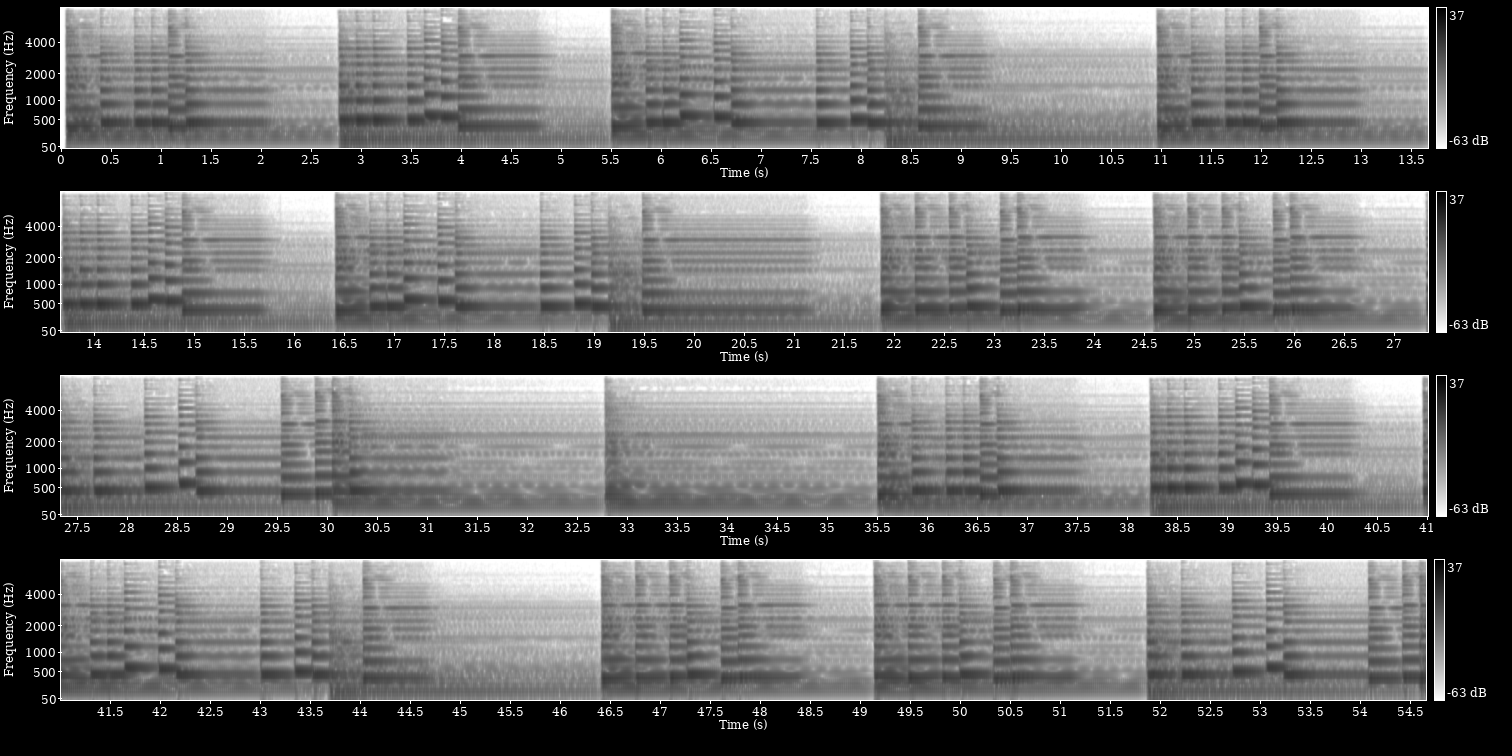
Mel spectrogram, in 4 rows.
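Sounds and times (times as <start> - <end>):
piano: 0.0 - 54.6.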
